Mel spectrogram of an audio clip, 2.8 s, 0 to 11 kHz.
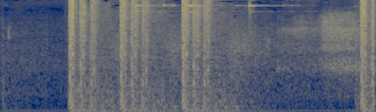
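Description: Gunfire bursts in Call of Duty Black Ops 4 Blackout battle royale, several loud broadband shots in quick clusters separated by brief pauses, with ambient game noise between them.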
